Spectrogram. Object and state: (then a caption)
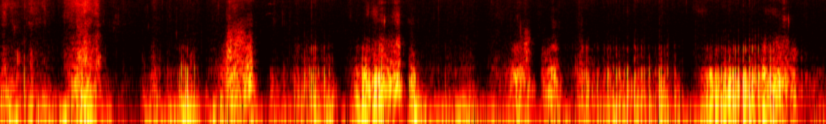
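Foam microphone windscreen being rubbed. Latex-gloved fingertips rub and massage both sides of a black round foam windscreen on a handheld recorder. They make deep, muffled rumbling and scrubbing swells mostly in the low end, with occasional brighter rustling bursts. The sound rises and falls continuously with no clean gaps.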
